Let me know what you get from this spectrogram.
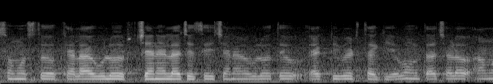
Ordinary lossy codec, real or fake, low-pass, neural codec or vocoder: none; real; none; none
